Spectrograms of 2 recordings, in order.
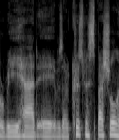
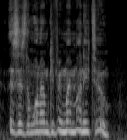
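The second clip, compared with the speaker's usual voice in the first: put-on acted dying old man voice, higher pitch; 10 semitones higher than usual. Acting out an imagined dying rich great uncle who found his heir: playing a dying rich great uncle. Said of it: "and then he's like".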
